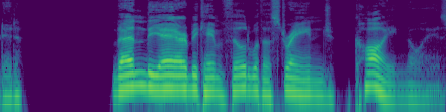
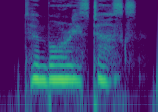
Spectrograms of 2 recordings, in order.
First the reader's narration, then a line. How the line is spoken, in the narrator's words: Batari gasped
